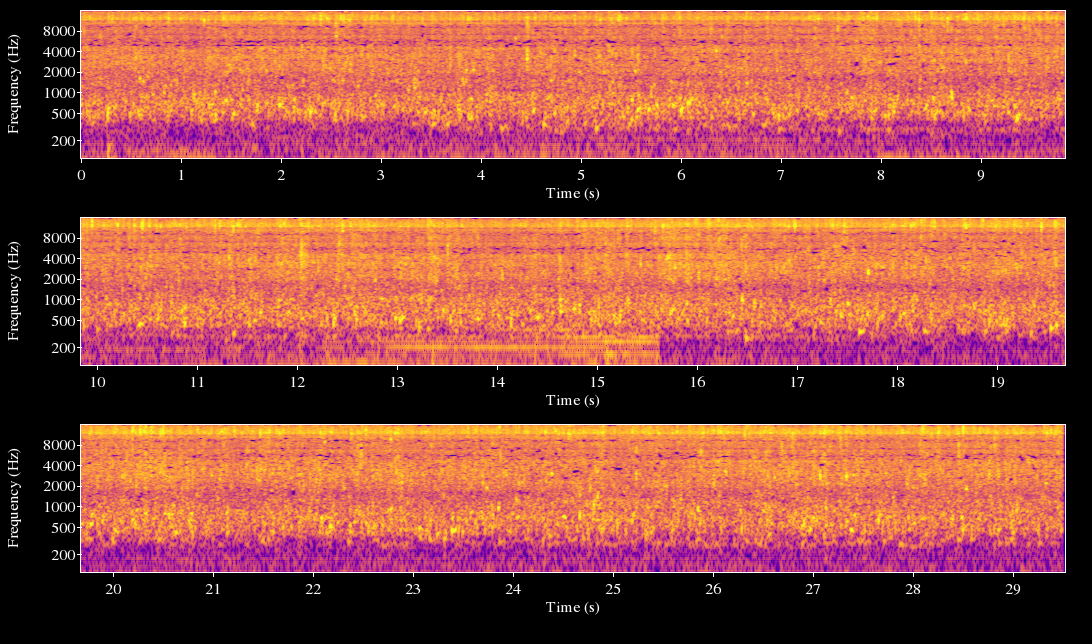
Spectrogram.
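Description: Small, shallow stream running over stones: steady rushing and trickling of water.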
